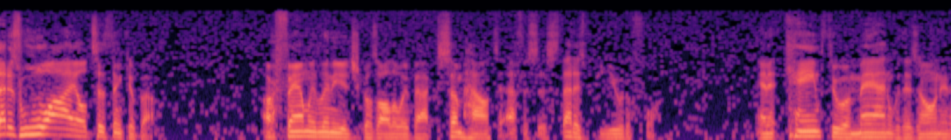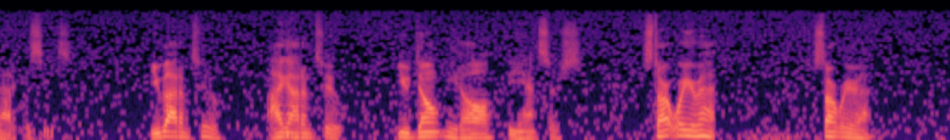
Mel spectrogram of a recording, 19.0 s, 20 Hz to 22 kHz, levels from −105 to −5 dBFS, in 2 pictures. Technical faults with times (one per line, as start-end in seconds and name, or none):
0.00-19.01 overdone noise removal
